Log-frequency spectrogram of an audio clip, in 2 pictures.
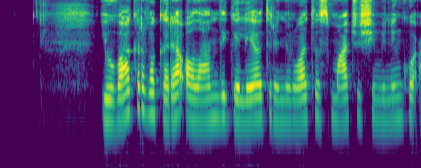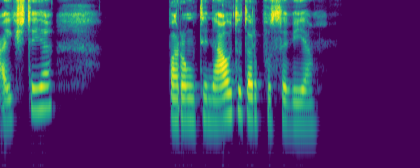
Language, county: Lithuanian, Klaipėda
